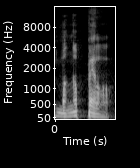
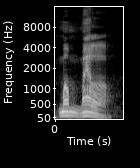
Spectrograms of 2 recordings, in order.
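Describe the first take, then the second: First: "mengepel" with menge before pel; "mengepel" with the p intact; correct form. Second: "memel" with p melted into m; "memel" drawn out, no menge prefix; incorrect form. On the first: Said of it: "tapi mengepel". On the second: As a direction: say "memel" slowly, without any p. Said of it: "Kita nggak pernah menyebutkan memel". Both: Shown as a demonstration.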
